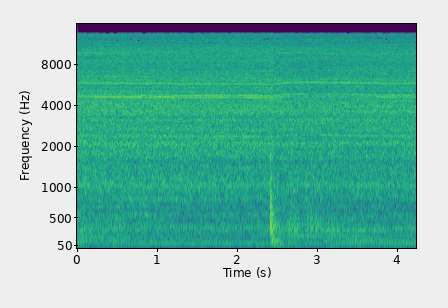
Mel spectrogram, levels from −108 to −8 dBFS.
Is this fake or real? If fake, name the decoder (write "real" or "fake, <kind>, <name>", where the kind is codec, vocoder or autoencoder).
real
